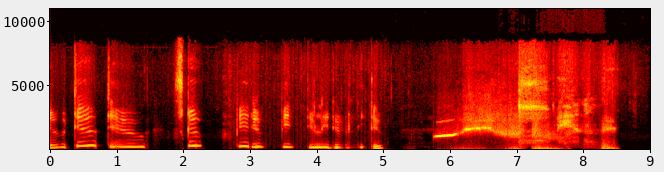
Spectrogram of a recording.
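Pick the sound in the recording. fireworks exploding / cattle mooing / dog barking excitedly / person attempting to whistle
person attempting to whistle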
